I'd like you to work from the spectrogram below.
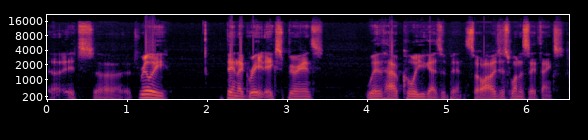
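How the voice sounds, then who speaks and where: A man talking as a guest in a casual interview, rambling and hesitant with many pauses and fillers. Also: lowish voice, creaky, darkish tone, dry recording. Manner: rambling, many ums and uhs, halting.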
